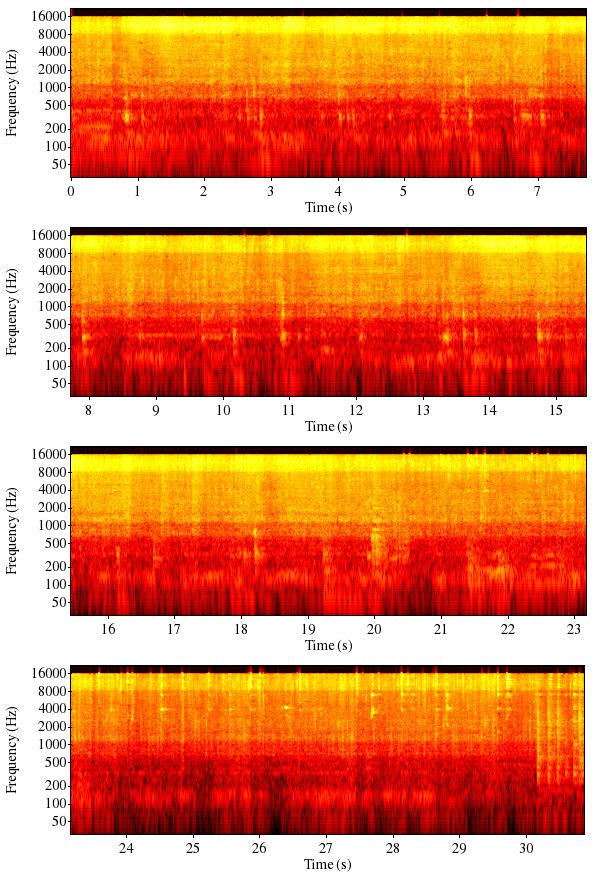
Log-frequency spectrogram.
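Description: Pasta with vegetables and scrambled egg sizzling in a nonstick frying pan as it is stirred and tossed with a spatula, with frequent small scrapes and clicks of the spatula against the pan. The sizzle eases a little near the end.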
